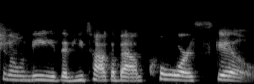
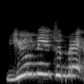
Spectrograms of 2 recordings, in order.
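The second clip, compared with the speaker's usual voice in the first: high, insistent mock kid voice; demanding child; 13 semitones higher, 4 dB louder than usual. Child orders the adult to force an apology, shrilly insistent. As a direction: imitate a child insisting, pitched way up.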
